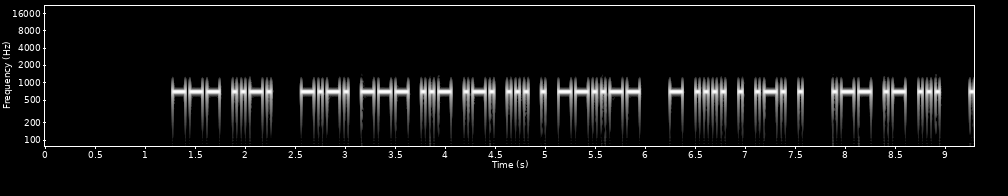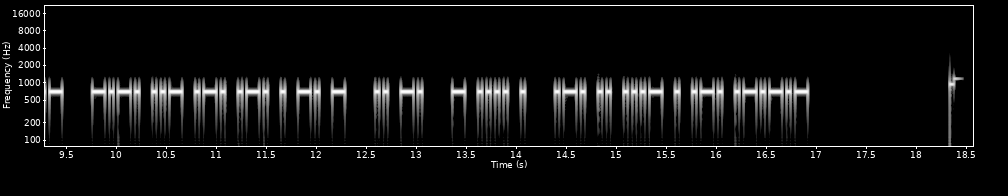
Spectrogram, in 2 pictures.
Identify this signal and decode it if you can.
Morse code, heard as a keyed tone, about 28 wpm, 700 Hz. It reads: OF COURSE, THERE WAS A CURRENT IN THE RIVER.
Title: Sentences from Top 1000 Words - Review Part 4 - 28wpm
